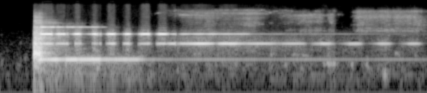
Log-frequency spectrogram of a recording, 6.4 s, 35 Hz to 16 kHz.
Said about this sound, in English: So once again, I'm going to ring the bell, and then I'll be reciting the 5 remembrances.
